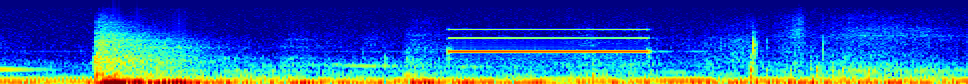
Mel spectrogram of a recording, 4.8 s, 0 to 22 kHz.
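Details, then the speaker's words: Crashed Audi R8, pyrofuse bypassed, ECU updated, 13 volts present: starter gives single heavy thunk, engine barely turns then stops, warning beep; crank no-start, previously only clicked, owner suspects immobiliser, airbag and system fault warnings shown, unconfirmed. "Like the engine wants to turn over. Like before it would just click, but now the engine ever so slightly turns over. You can hear it like the engine turning over, but then it just kind of it's like it feels like it's getting immobilized."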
